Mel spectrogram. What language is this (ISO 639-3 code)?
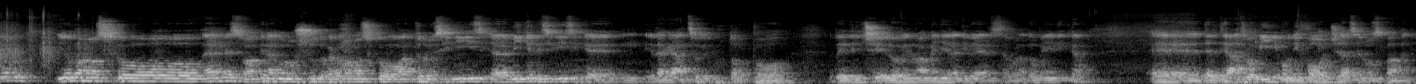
ita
